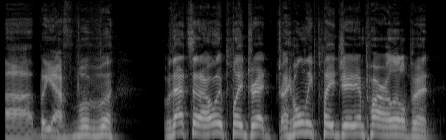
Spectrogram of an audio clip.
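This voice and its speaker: A man co-hosting a casual gaming podcast, talking in a rambling way with frequent restarts and quick asides. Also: sits high, animated, clean tone, no room sound, studio quality. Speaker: podcast co-host.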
